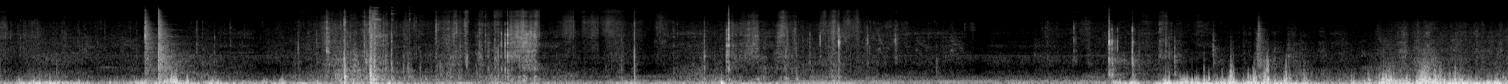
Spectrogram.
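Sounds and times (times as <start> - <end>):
low steady hum: 0.0 - 15.0
hands handling tools: 3.0 - 9.5
clicks scrapes and rustling: 3.0 - 9.7.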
